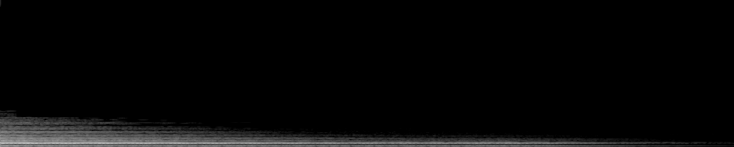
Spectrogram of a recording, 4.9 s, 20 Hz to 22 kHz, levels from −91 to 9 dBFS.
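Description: At 2.67 s the audio jumps forward by roughly a third of a second. This is compressed frames skipped: about seven whole frames were never decoded, either missing or rejected as damaged, so that stretch of sound is simply gone. The jump fits frames of about 46 ms. Unlike a dropout, there is no silent gap.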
